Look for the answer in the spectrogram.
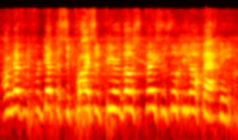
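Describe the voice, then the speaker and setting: High-pitched earnest paratrooper officer, acted by a man. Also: brisk, pushed and bright, heavily acted. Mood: urgent, shouting. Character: male American WWII paratrooper officer, resolute, recalling battle. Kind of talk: rehearsed dramatic war monologue. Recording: distant echoey room, faint noise.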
